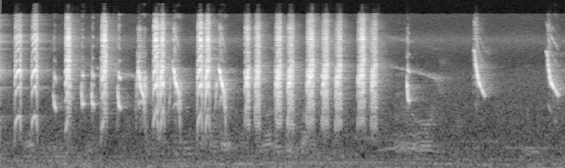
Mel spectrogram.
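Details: Long-tailed shrike song used to provoke others to respond: a fast stream of harsh, rasping chatter notes, followed by three separate sharp rising whistled squeaks spaced about a second apart.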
